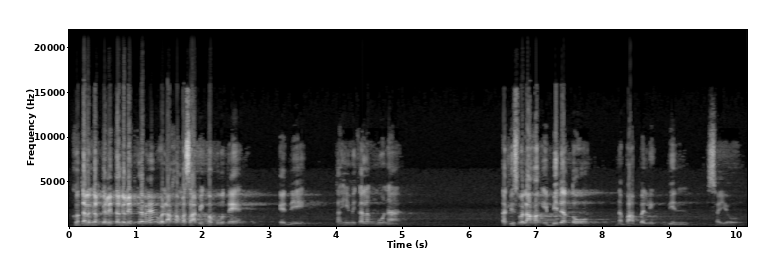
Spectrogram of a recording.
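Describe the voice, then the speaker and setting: A man pastor preaching a sermon, moving between Tagalog and English and slowing down to read scripture. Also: mid-range voice, pushed and bright. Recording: echoey hall, faint background noise.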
